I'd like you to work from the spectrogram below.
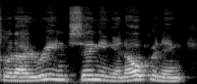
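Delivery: ordinary delivery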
